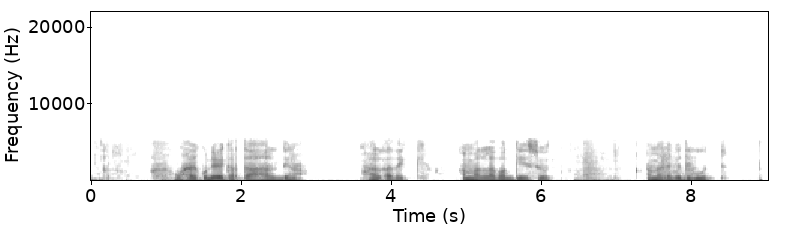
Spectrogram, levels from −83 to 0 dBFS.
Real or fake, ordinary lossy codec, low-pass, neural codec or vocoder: fake; none; 5.4 kHz; codec, 16 kHz, 4 kbps, FunCodec, trained on LibriTTS, 50 frames a second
